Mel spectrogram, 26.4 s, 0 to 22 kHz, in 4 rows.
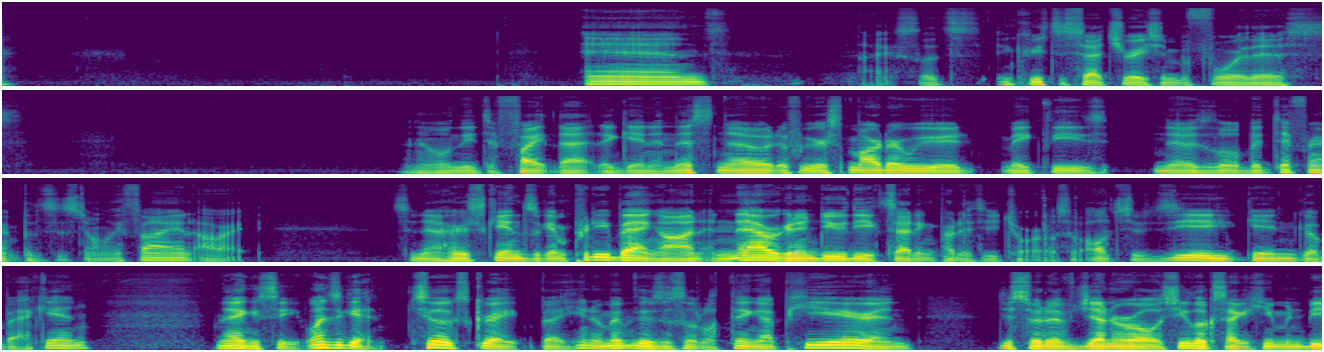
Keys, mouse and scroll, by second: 4.8 click, 7.6 click, 12.0 click, 17.9 click, 18.4 alt+shift+z, 19.0 middle click, 25.1 click.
